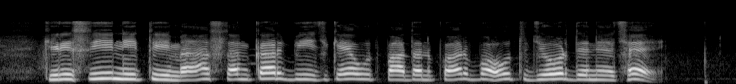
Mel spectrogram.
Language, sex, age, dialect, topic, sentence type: Maithili, male, 56-60, Angika, agriculture, statement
